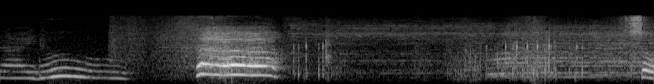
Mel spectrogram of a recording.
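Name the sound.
steam train whistle blown three times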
